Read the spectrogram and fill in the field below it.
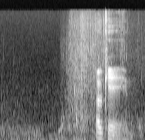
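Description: Water splashes loudly as something plunges in.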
